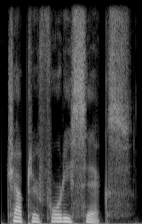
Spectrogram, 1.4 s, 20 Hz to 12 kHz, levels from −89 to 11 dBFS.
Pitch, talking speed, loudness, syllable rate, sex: 170 Hz, 125 wpm, -19 LUFS, 4.1 syllables/s, female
